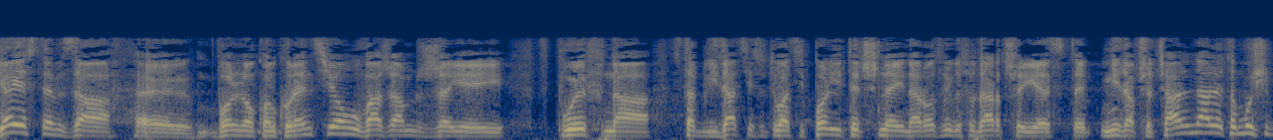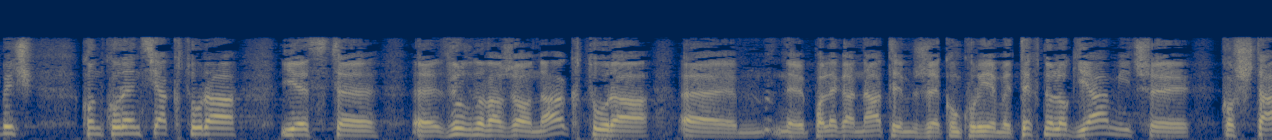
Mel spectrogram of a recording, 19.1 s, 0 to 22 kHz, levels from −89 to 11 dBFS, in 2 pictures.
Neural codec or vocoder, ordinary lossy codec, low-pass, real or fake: none; none; 7.2 kHz; real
